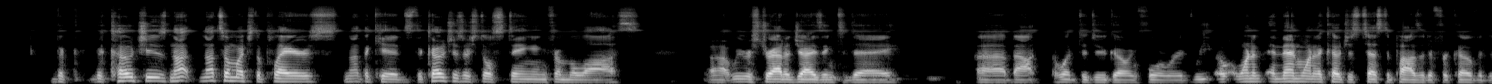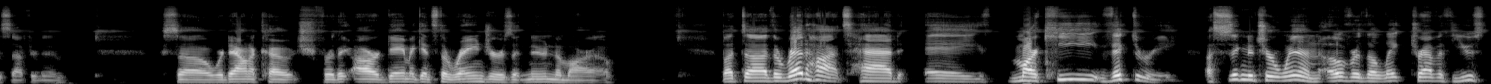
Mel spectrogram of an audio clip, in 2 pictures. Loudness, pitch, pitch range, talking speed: -16 LUFS, 130 Hz, 115-165 Hz, 160 wpm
